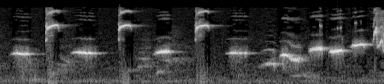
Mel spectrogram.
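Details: White-rumped shama master song for training caged songbirds, morning or evening: loud, clear whistled phrases, each a mid-pitched note paired with a sharp high accent, repeated roughly every 0.7 seconds, ending in a quicker run of rising varied whistles.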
